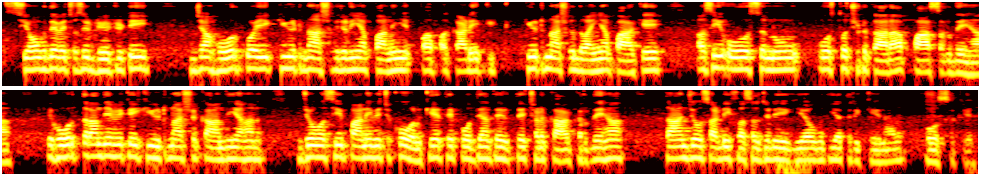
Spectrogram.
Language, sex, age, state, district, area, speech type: Punjabi, male, 45-60, Punjab, Mohali, urban, spontaneous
